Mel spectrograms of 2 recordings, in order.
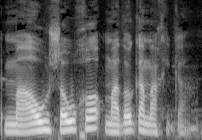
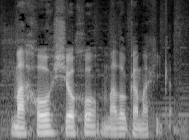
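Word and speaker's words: Mahō Shōjo Madoka Magica: Hoy os traemos un anime que es Mao Shoujo Madoka Mágica. – Muy bien, muy buena pronunciación. – A ver, yo no entiendo de japonés. – Mao Shoujo Madoka Mágica.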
